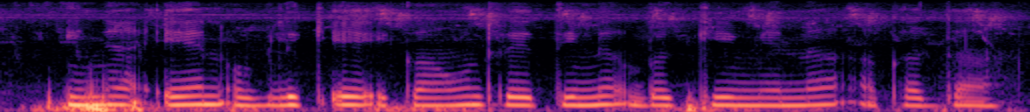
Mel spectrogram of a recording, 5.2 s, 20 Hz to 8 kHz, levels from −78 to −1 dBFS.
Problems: background conversations at intervals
